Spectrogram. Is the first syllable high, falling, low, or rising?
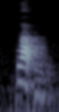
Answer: falling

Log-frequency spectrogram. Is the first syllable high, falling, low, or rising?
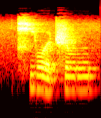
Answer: falling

